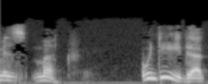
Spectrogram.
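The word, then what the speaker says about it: Murtry: Uh, my name my name is Merry.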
